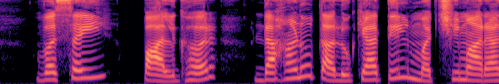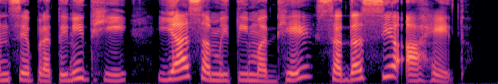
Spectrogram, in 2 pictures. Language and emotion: Marathi, neutral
